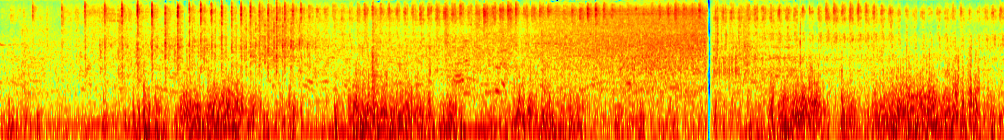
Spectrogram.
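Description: Indistinct voices over the steady noise of a running engine, with a single sharp click about seven seconds in.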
